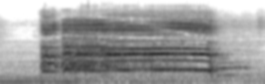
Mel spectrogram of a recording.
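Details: Red village rooster crowing at morning, one loud sustained crow of about two seconds, rich in harmonics, a short rising onset then a level drawn-out note before a soft fading tail.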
